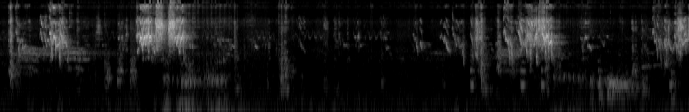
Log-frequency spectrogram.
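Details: Colourful budgerigars in a colony chirp in scattered, raspy bursts between quiet stretches, with a loud squawky outburst early and another near the end.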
